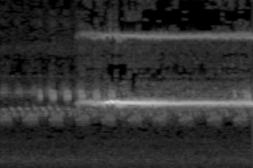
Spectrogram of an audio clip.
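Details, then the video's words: Insects singing: soft pulsed chirps at first, then a continuous piercing high trill rising in loudness and holding steady to the end. "the sound of insects"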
